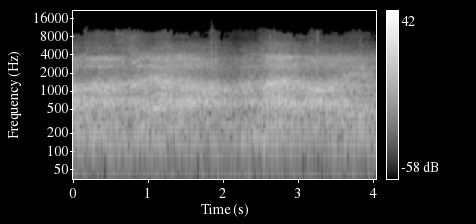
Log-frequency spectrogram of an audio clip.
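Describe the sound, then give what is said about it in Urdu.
A crowd loudly chants durood, the blessing on Muhammad, at a devotional gathering. The massed voices rise in two broad swells with a brief dip between them. “جتنے ایک درود بھیج دیں محمد والے محمد پر بلند آواز سے.”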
